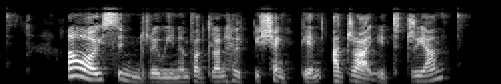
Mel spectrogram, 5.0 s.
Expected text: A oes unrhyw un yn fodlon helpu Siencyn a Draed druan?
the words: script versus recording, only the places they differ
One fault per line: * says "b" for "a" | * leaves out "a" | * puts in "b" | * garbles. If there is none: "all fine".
all fine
